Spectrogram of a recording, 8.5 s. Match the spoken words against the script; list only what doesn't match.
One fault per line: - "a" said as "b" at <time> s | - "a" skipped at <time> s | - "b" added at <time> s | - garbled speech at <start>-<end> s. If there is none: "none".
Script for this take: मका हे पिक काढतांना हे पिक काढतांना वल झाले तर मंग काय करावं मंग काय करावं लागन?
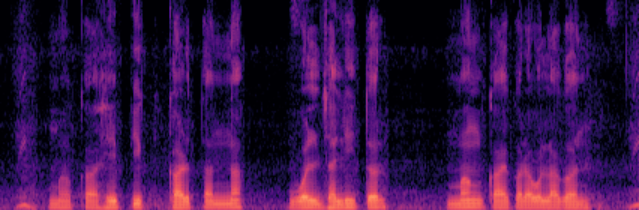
- "हे पिक काढतांना" skipped at 3.2 s
- "मंग काय करावं" skipped at 7.3 s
